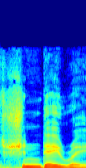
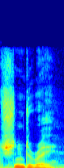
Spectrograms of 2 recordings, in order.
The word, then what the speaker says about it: Shindaerey: in the world and she pronounced it shinde Rey not shindare okay so we'll we'll pronounce it that way the way to shindeering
